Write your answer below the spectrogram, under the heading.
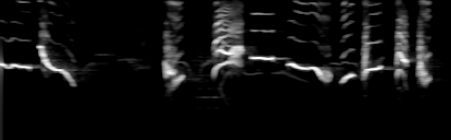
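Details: Home-kept Oriental magpie-robin in full song, mixing a falling whistle, loud scratchy bursts and a run of short clipped notes with quick slurred sweeps near the end.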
